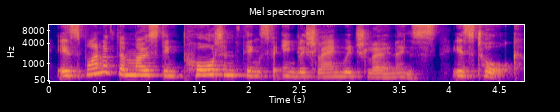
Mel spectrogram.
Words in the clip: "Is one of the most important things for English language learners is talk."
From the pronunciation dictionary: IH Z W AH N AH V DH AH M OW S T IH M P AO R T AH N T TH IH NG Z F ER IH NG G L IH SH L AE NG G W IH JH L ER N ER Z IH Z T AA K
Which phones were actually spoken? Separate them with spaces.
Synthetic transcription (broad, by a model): IH Z W AH N AH V DH AH M OW S T IH M P AO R T N TH IH NG Z F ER IH NG G L IH SH L AE NG G W IH JH L ER N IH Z IH Z T AA K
